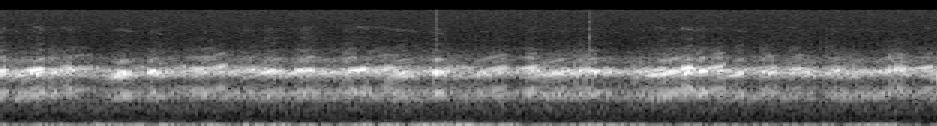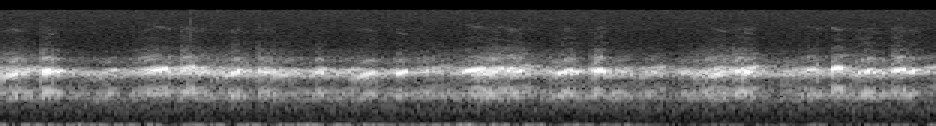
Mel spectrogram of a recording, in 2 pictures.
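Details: Live recording of numerous frogs croaking in a wetland during spring: a thick, steady trilling wall of calls in a high register and a lower one, with slight swells and a low rumble early on.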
